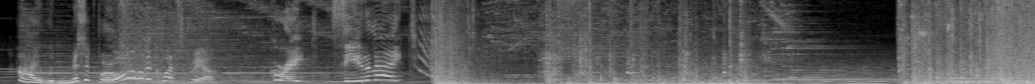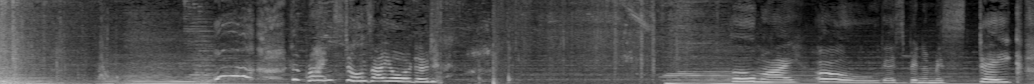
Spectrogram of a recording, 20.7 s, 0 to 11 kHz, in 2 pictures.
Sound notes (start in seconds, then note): 4.2 slam; 9.0 crash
